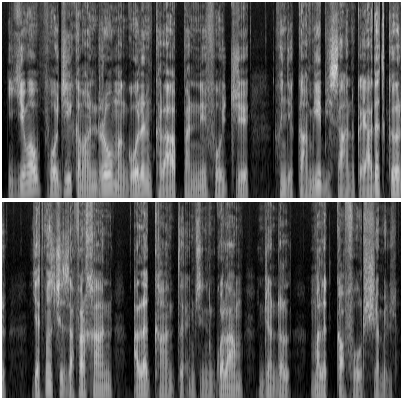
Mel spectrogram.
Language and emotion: Kashmiri, neutral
